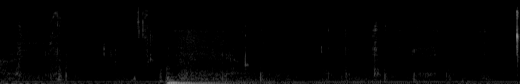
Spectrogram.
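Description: Biting and chewing a slice of apple sprinkled with salt: one sharp, crisp crunch of a bite, followed by soft, wet chewing and small mouth sounds, all faint and close.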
